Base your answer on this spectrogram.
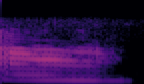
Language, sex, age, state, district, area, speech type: Assamese, female, 60+, Assam, Golaghat, urban, conversation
